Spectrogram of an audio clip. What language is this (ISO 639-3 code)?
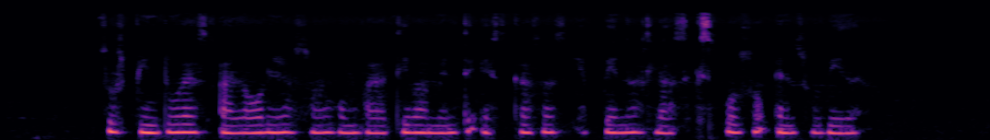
spa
